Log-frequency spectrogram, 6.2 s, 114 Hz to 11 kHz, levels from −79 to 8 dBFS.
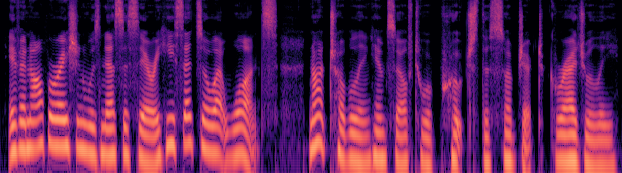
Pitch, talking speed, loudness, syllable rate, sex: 180 Hz, 175 wpm, -17 LUFS, 5.2 syllables/s, female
